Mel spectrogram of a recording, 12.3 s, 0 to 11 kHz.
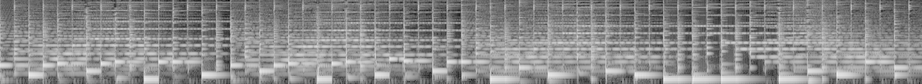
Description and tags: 20140525 attackloop 78BPM 4 4 Analog 2 Kit mixdown16
This is a loop created with the Waldorf Attack VST Drum Synth. The kit used was Analog 2 Kit and the loop was created using Cubase 7.5. Each loop is in this Mixdown series is a part of a mixdown proposal for the elements which are alsa inclused in the same sample pack (20140525_attackloop_78BPM_4/4_Analog_2_Kit_ConstructionKit). Mastering was dons using iZotome Ozone 5. Everything is at 78 bpm and measure 4/4. Enjoy!
78BPM, dance, electro, electronic, loop, minimal, rhythmic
